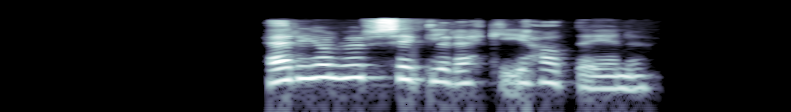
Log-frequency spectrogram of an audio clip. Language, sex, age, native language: Icelandic, female, 60-69, Icelandic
